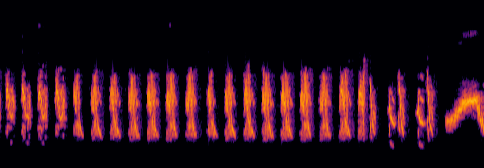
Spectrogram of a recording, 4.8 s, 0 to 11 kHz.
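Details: Linnet (pardillo) singing clean 'limpio' song from 2019/2020 silvestrismo recordings: a long run of about twenty-five rapid, evenly repeated chirpy notes, a few broken twitters, then a drawn-out buzzy rising-falling note.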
